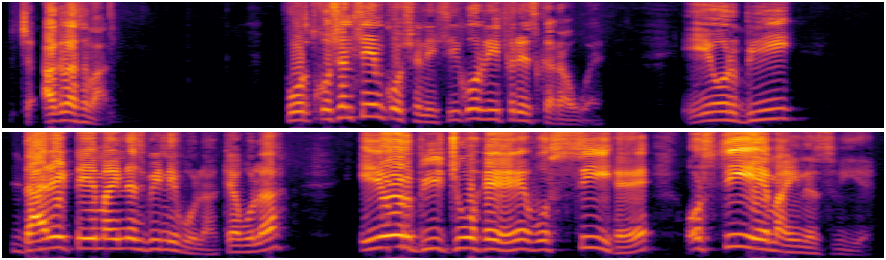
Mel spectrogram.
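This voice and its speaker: A man's voice: high-pitched, sing-song, moderate pace, dry recording, studio quality. A young man teaching physics in a chatty, teasing lecture. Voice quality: chatty, teasing, calls students beta. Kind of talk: classroom lecture with Gen Z slang.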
